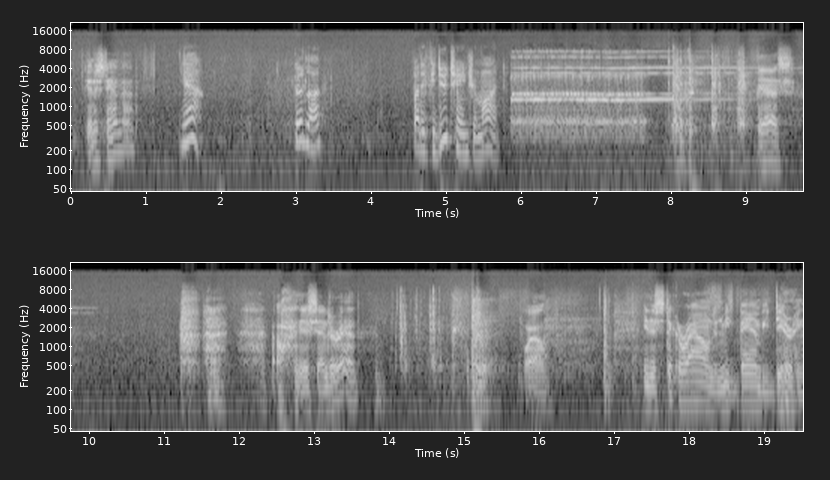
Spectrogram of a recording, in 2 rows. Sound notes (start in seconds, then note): 5.8 phone ringing; 9.7 chuckles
